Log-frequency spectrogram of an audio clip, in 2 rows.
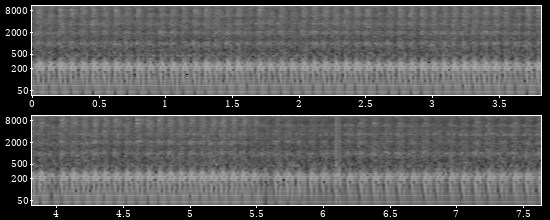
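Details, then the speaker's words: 2005-2009 Yamaha TTR-230 single-cylinder, carburetor suspected after an adjustment to one and a half, tank refitted: idle thumps unevenly and sags, rpm falling off as if dying; only slightly improved, seems not getting enough gas, runs great on choke. "it's still falling flat on its face holy cow what the heck did the customer do to the carburetor it's like it's just not getting enough gas"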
